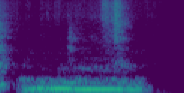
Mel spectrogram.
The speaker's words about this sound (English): You need to leave. Do you hear my dogs growling? Frito, Lily, down.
